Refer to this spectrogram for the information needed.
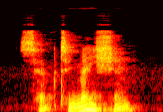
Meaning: The loss, seizure, destruction, or killing of one seventh (of something or of a group)
- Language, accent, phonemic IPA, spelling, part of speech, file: English, Southern England, /sɛptɪˈmeɪʃən/, septimation, noun, LL-Q1860 (eng)-septimation.wav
